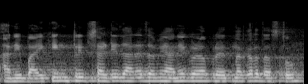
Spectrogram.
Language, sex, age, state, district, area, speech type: Marathi, male, 18-30, Maharashtra, Aurangabad, urban, spontaneous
